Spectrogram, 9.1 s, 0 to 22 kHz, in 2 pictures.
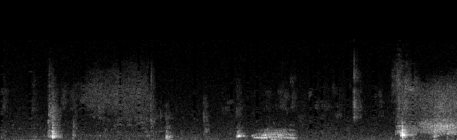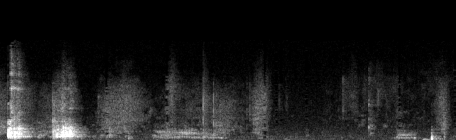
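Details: Young kittens from a litter of five born April 14th to mother cat Gamora, indoors at bedtime during lap and play time; a few short, soft mews, with scattered scuffling clicks and thumps of play between them.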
